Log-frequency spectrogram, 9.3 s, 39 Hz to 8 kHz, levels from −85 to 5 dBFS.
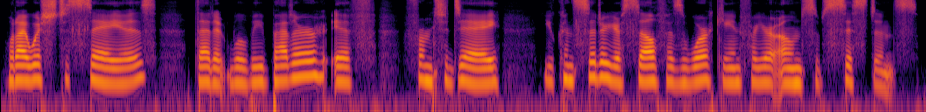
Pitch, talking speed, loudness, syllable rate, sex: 170 Hz, 155 wpm, -21 LUFS, 4.0 syllables/s, female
